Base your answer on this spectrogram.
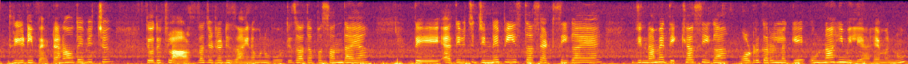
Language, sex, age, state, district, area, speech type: Punjabi, female, 30-45, Punjab, Mohali, urban, spontaneous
